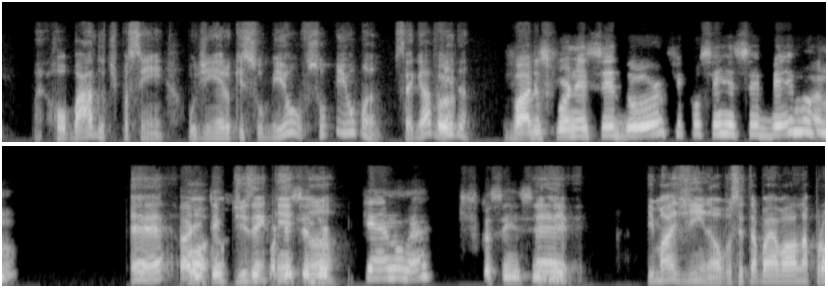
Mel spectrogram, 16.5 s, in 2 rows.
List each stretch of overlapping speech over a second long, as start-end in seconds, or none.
10.0-11.6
